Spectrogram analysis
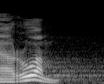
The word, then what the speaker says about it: ร่วม: 2 คำ นี้ นะ ร่วม กับ รวม นะ ร ว ม คำ หน้า มี เอก อ่าน ว่า ร่วม แรง ร่วม ใจ กัน เนี่ย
